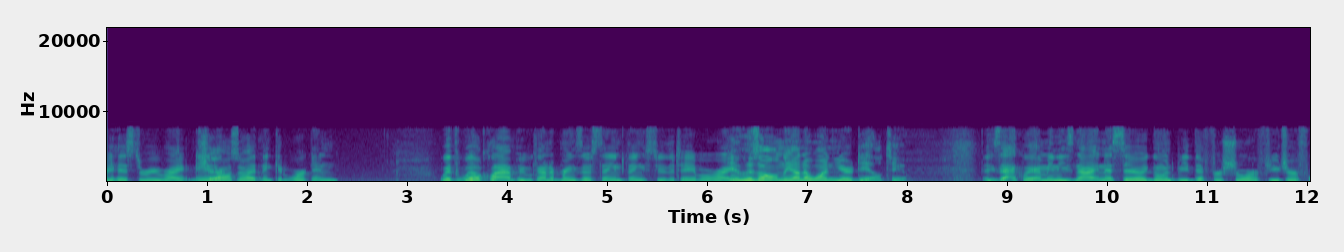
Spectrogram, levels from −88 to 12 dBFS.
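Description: Nothing stood out on listening to this speech, which has passed through a call's microphone processing.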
